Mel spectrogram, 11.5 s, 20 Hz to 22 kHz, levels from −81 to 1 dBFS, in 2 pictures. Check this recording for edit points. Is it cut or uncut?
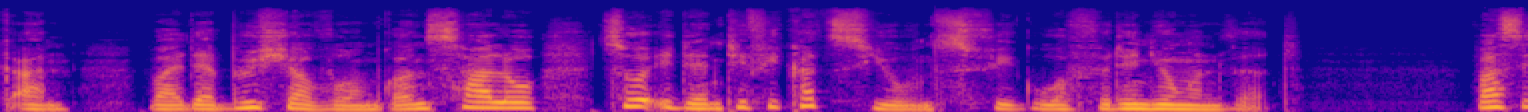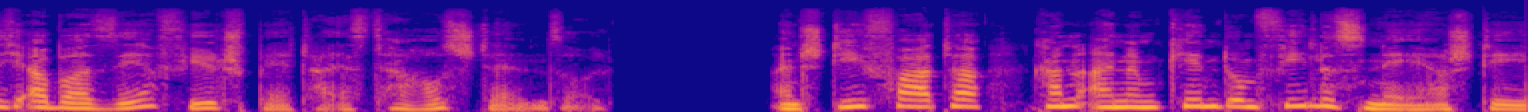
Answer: uncut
